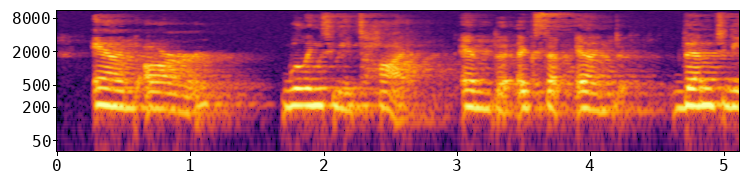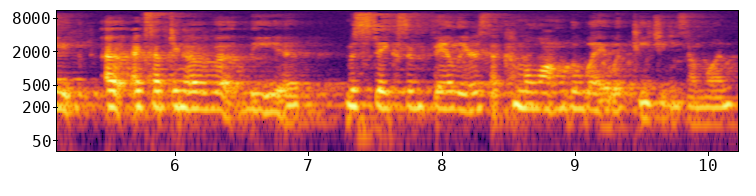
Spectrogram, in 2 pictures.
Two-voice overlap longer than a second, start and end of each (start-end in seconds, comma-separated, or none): none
